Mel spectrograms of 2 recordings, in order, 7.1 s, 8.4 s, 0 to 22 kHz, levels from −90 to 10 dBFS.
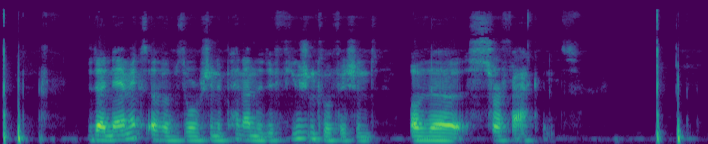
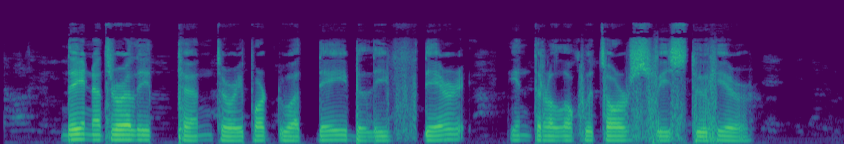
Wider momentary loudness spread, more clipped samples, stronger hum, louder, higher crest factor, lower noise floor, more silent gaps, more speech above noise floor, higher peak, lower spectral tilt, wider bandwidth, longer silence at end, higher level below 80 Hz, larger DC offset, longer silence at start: first, 16 LU vs 10 LU; neither; neither; about the same, -23 LUFS vs -21 LUFS; about the same, 22 dB vs 18 dB; about the same, -65 dBFS vs -68 dBFS; neither; second, 43 dB vs 47 dB; about the same, -2 dBFS vs -4 dBFS; about the same, -6 dB/octave vs -5 dB/octave; first, 16.5 kHz vs 11.5 kHz; second, 0.25 s vs 0.95 s; second, -62 dBFS vs -50 dBFS; neither; second, 0.05 s vs 0.6 s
